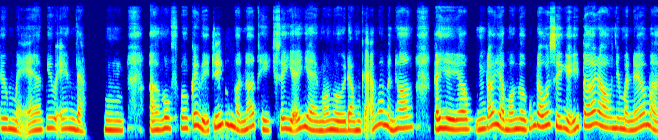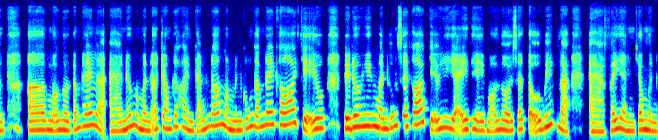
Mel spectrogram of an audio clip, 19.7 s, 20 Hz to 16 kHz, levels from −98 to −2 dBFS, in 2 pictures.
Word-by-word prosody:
kêu 240 0 0
mẹ 210 -2 -2
kêu 255 -1 -3
em 235 -1 -1
đặt, 200 -4 -1 0.3
ừm, 210 -2 +1 0.4
ờ, 210 +1 0
vô 250 +1 +3
ph 245 +2 -17
vô 250 -1 0
cái 310 0 +2
vị 205 -5 +2
trí 295 +5 +3
của 340 - +2
mình 205 -5 -1
á 270 +7 0
thì 215 -3 -2
sẽ 235 - -3
dễ 220 -3 +1
dàng 225 -6 +1
mọi 200 +2 +1
người 205 -2 +3
đồng 205 0 +1
cảm 230 +6 -4
với 340 +1 0
mình 290 -10 +2
hơn, 250 +3 0 0.3
tại 225 - +5
vì, 235 -3 +5
ừm, 225 0 0
đó 265 +3 +1
giờ 310 -6 +3
mọi 215 0 +1
người 230 -2 +3
cũng 260 +8 -2
đâu 290 -3 +3
có 320 - +3
suy 310 -5 0
nghĩ 220 +2 0
tới 315 +2 +2
đâu. 275 -6 +1
Nhưng 250 -1 +1
mà 220 - +1
nếu 230 +9 0
mà, 275 -11 0 0.4
ờ, 210 +1 +1
mọi 210 -3 0
người 215 -1 +1
cảm 220 +5 -3
thấy 295 +3 +1
là, 295 - -3
à, 190 0 -4
nếu 245 +7 +2
mà 310 - 0
mình 215 -4 +1
ở 225 - -4
trong 235 -2 -1
cái 280 - -4
hoàn 240 -8 -3
cảnh 215 +8 -3
đó 300 +1 0
mà 320 -5 0
mình 205 -2 +1
cũng 250 +7 -3
cảm 280 +1 -2
thấy 325 +1 +1
khó 325 +3 +2
chịu 240 -4 +1 0.3
thì 235 - +6
đương 280 +3 +3
nhiên 295 -1 +4
mình 235 -3 +2
cũng 270 +5 -2
sẽ 280 -2 -2
khó 330 +3 +3
chịu 215 - -1
như 255 +1 0
vậy 220 0 0
thì 205 -4 -1
mọi 190 0 -3
người 210 -3 +1
sẽ 220 +2 -4
tự 200 - 0
biết 290 +5 +2
là, 205 -8 -1 0.3
à, 180 -1 -3
phải 210 +4 +1
dành 200 -6 0
cho 215 - +1
mình 205 -4 +1
235 Hz, 275 wpm, -22 LUFS, 210-275 Hz, 0.4 s, thì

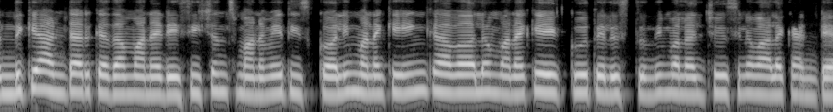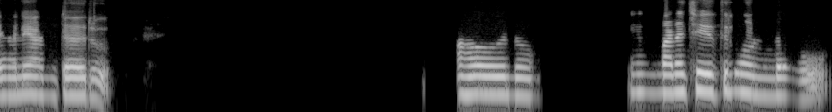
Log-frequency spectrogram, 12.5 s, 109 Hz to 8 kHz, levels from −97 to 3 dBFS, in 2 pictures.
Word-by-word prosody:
అందుకే 230 +5 +2
అంటారు 235 0 +2
కదా! 220 -1 +3
మన 210 0 0
డెసిషన్స్ 225 +3 -1
మనమే 210 +1 0
తీసుకోవాలి. 215 0 +1
మనకేం 225 +2 0
కావాలో 230 0 +3
మనకే 215 +3 +1
ఎక్కువ 230 +2 -1
తెలుస్తుంది 215 0 -2
మనల్ని 210 -2 -1
చూసిన 225 0 -3
వాళ్ళకంటే 210 -1 -1
అని 215 +1 0
అంటారు. 205 -1 -1 2.7
అవును. 215 -1 +1 0.8
హ్మ్. 235 0 -8
మన 230 +1 +4
చేతిలో 240 0 +2
ఉండవు. 200 -2 -4
215 Hz, 105 wpm, -23 LUFS, 210-230 Hz, 2.7 s, మన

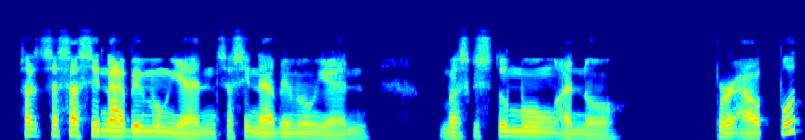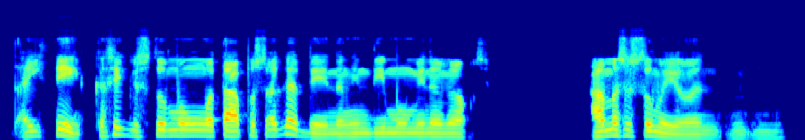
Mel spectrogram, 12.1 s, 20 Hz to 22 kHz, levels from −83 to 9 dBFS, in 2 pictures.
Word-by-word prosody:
Sa 170 0 +1
sa 165 - -1
sa 165 +1 +4
sinabi 145 -3 +5
mong 140 -1 -1
yan 110 0 +2
sa 145 - -6
sinabi 130 -4 0
mong 120 -1 -3
yan 100 -2 -3 0.7
mas 130 -1 -3
gusto 145 +1 -3
mong 140 -2 -1
ano 105 -1 -4 0.7
per 130 -1 +2
output? 125 - +1 0.2
I 145 0 -3
think. 150 -5 +4
Kasi 195 -1 -2
gusto 165 0 -2
mong 165 -1 0
matapos 155 0 +4
agad, 165 -1 0
eh, 115 -2 -1
ng 115 +1 -4
hindi 125 +1 -4
mo 125 0 -3
mina-max. 125 -1 -3 0.8
Ah, 140 - +5
mas 165 +3 +3
gusto 160 -1 -1
mo 135 - -2
yon? 110 -2 -3
Mm. 95 -1 -19
130 Hz, 170 wpm, -25 LUFS, 115-155 Hz, 0.8 s, sinabi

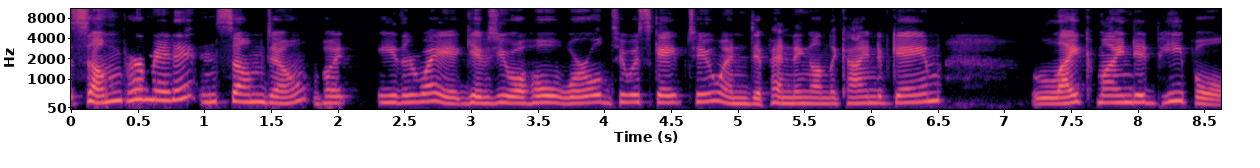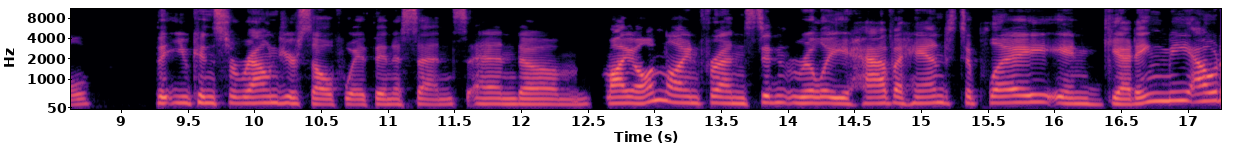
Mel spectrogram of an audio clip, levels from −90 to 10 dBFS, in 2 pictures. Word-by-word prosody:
some 225 +6 +4
permit 310 0 +3
it 370 +7 -1
and 240 +1 -3
some 250 -1 +2
don't, 215 - -1
but 215 0 -3 0.2
either 230 +1 -1
way, 255 -5 +2
it 190 - -3
gives 205 -1 0
you 220 -2 +2
a 200 - +2
whole 220 -1 +1
world 210 +2 0
to 240 0 -1
escape 230 -1 0
to, 260 +2 -1
and 190 -5 -1
depending 195 +1 -1
on 190 0 -2
the 190 - -6
kind 205 +2 -2
of 200 - -7
game 235 +5 +1 0.7
like 195 +6 +2
minded 230 -1 +1
people 185 - -2 0.5
that 200 -1 +3
you 210 -1 -3
can 210 +1 +1
surround 205 +1 +1
yourself 180 -4 -1
with 165 -2 -4
in 170 -1 -1
a 170 - -5
sense. 170 0 -6
and, 180 -1 -2
um 170 0 -2
my 205 +1 +5
online 225 -3 +2
friends 200 -3 0
didn't 225 -1 -1
really 205 -2 +2
have 195 +3 +1
a 205 - +2
hand 205 +3 -1
to 205 - -3
play 220 +4 +2
in 190 -6 -1
getting 190 +10 +2
me 290 +1 +1
out 275 +3 +4
210 Hz, 185 wpm, -23 LUFS, 190-230 Hz, 0.7 s, my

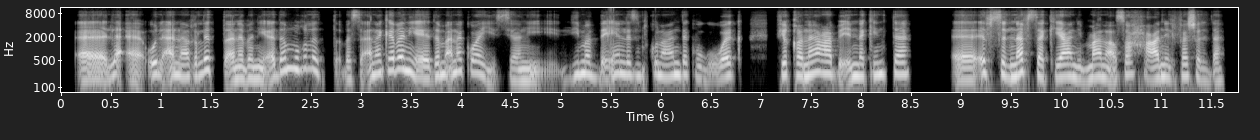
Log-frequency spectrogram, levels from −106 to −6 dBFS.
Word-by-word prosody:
آآ - - +4
لأ، 380 -2 0
قول 215 +1 0
أنا 185 -3 +2
غلطت 270 +9 -2
أنا 170 +3 +2
بَني 165 -2 -1
آدم 290 +4 0
وغلطت، 285 -3 -5
بس 160 0 -6
أنا 225 - -1
كبَني 270 - +3
آدم 200 +6 0
أنا 260 +2 +1
كويس 225 - -5
يعني، 150 0 -4 0.3
دي 215 - -3
مبدئيًا 225 +1 -1
لازم 215 -2 -3
تكون 215 -1 -7
عندك 210 +1 -3
وجوّاك 175 +4 -2 0.3
في 210 - +2
قناعة 215 +3 +3
بإنّك 195 -2 -1
أنت 215 +1 -3 0.6
آآ، 155 +9 +2
افصل 215 -5 0
نَفْسك 200 -6 +2
يعني 185 -2 +4
بمعنى 175 +3 +1
أصح 105 - -3
عن 170 +4 +5
الفشل 180 -2 -1
ده. 145 +1 -6
200 Hz, 180 wpm, -24 LUFS, 175-230 Hz, 0.6 s, عن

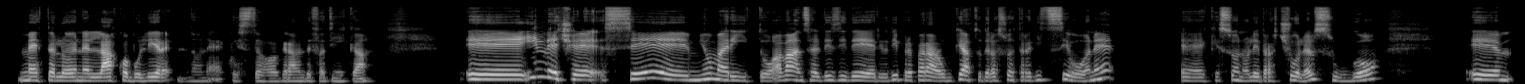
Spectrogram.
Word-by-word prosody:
metterlo 180 -1 0
nell'acqua 170 +1 +3
a - - -11
bollire, 165 +1 -1
non 150 0 -17
è - - -13
questo 145 -2 -5
grande 150 +1 -7
fatica. 145 -1 -8 0.9
E, 230 -1 +6
invece, 245 - +2
se 255 -2 +3
mio 230 +6 -1
marito 185 -7 -1
avanza 195 -3 +3
il 180 - -4
desiderio 190 -4 -3
di 220 +1 -6
preparare 190 -1 -1
un 165 +1 -10
piatto 200 -4 +1
della 175 +1 -6
sua 195 +3 -6
tradizione, 210 - -2 0.6
ehm, 165 -2 -9
che 180 - -16
sono 195 -6 0
le 175 0 -4
braciole 170 +1 -4
al - - -2
sugo, 195 - -2 0.8
ehm 220 -3 0
185 Hz, 125 wpm, -23 LUFS, 165-215 Hz, 0.9 s, E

